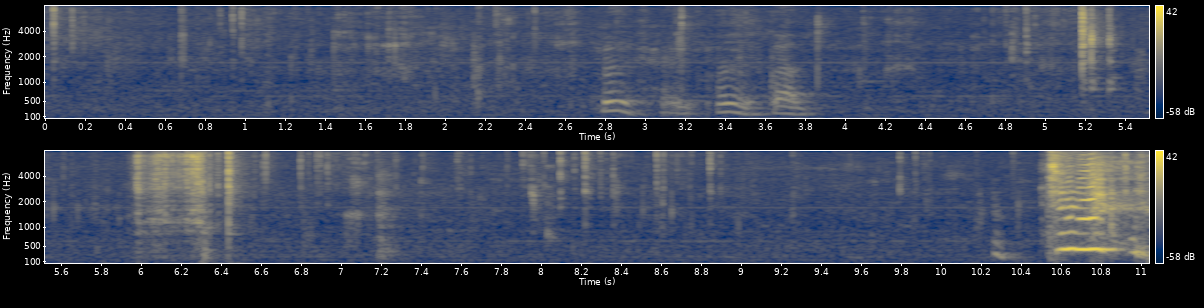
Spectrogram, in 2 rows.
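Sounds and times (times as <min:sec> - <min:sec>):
crunchy chewing: 0:00.0 - 0:10.3.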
